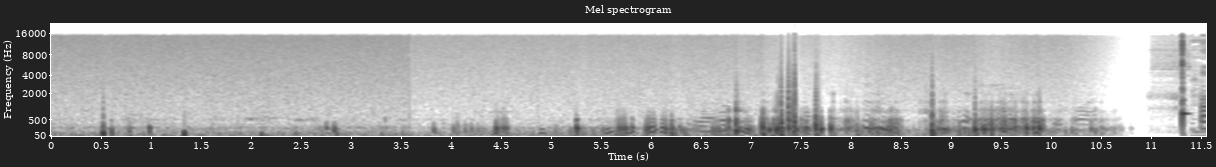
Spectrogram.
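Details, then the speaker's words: Korotkoff sounds heard through a stethoscope as the blood pressure cuff deflates during a manual blood pressure measurement demonstration. "hilangnya suara dianggap sebagai tekanan darah diastolik dikurangi 2 mm HG setelah suara terakhir terdengar sekarang coba dengarkan dengan tenang bunyi korotkoff"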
